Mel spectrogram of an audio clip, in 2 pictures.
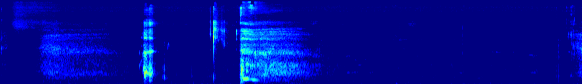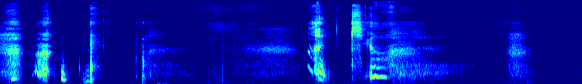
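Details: Person who is highly allergic to pollen: several sneezes with gasping in-breaths and sniffs between, in a quiet room; repeated allergic sneezing.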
